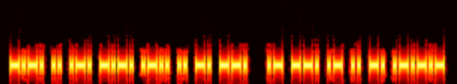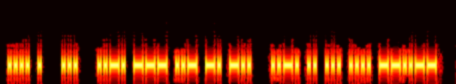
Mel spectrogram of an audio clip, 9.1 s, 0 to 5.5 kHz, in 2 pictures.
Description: Morse code, heard as a keyed tone, about 40 wpm, 600 Hz. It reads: CIRCLING AGAIN. HE S FOUND FISH,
